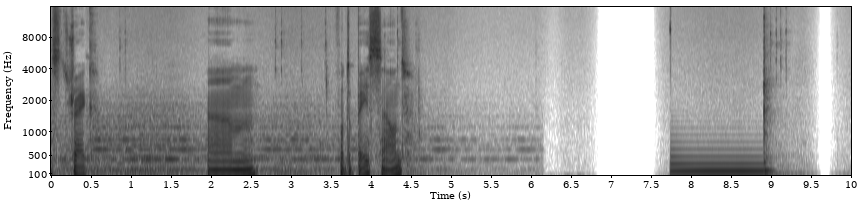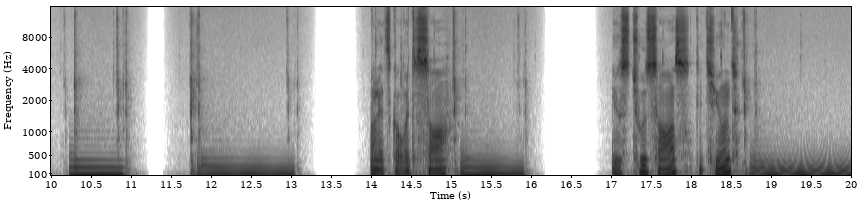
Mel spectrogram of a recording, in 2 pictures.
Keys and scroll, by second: 7.6 space, 8.8 space, 10.1 space, 12.9 space, 15.0 space, 18.6 space.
